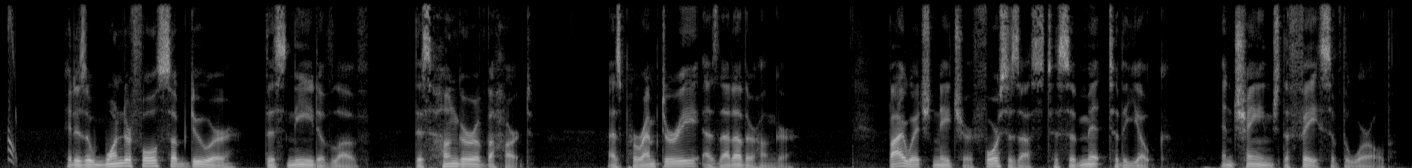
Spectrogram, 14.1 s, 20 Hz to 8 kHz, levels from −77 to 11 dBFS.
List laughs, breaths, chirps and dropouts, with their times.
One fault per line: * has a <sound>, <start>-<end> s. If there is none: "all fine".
* has a chirp, 0.1-0.2 s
